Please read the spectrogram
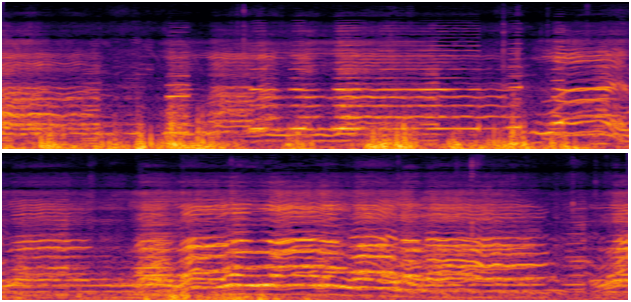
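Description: A small group of women and men singing a song together in chorus, several voices in unison and harmony, phrase after phrase without a break.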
